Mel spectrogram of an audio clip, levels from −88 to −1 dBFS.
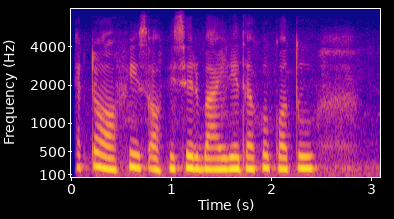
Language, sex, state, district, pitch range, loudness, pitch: Bengali, female, Odisha, Khordha, 200-215 Hz, -13 LUFS, 205 Hz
